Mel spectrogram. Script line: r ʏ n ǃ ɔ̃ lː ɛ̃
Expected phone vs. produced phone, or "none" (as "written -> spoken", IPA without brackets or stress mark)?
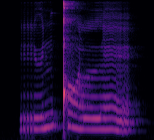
none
